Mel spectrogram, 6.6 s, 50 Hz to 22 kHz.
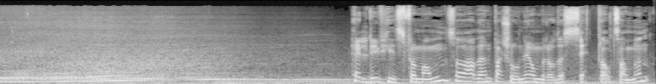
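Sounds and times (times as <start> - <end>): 
car revving and accelerating away: 0.0 - 3.6
speech: 3.6 - 6.5.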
